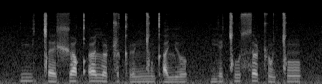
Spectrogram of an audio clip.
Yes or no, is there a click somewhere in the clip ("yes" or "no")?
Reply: yes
